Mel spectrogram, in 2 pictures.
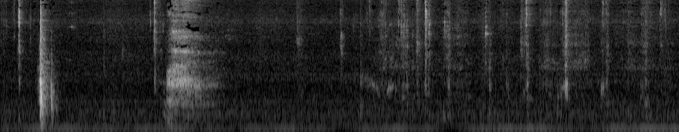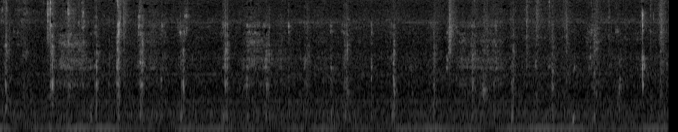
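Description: A person chewing grilled squid, with many small irregular crunchy ticks over most of the stretch. About half a second in, a glass knocks sharply on the wooden table, the loudest sound. Around two and a half seconds a short breathy burst follows.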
